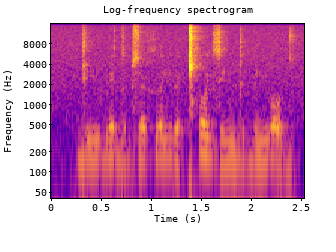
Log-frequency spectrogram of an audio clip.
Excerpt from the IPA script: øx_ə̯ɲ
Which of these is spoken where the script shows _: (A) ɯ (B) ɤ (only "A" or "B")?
A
